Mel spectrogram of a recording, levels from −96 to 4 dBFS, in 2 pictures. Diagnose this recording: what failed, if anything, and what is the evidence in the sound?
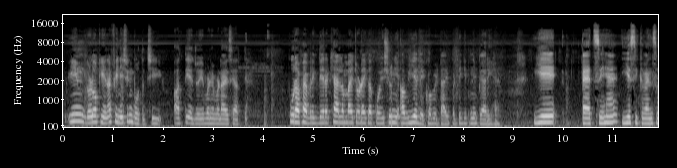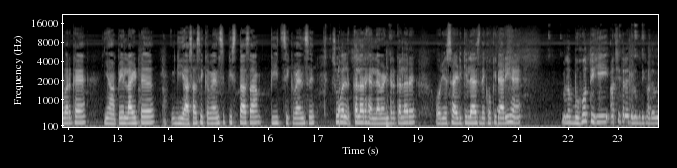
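The compressed stream carries damaged data at four points, a codec-stage failure in which corrupted bytes leave the decoder misreading frames and losing sync until it locks onto the next valid frame header. Each event is heard as a short glitch: 3.62 to 3.68 s, 6.54 to 6.58 s, 17.39 to 17.44 s, and 20.55 to 20.60 s. Every burst lasts roughly 30 to 60 ms.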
